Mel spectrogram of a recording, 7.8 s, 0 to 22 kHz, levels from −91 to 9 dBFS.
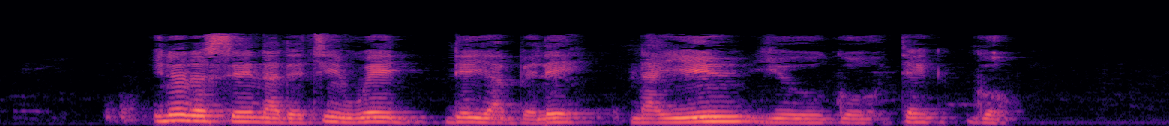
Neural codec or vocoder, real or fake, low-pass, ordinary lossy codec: none; real; 7.2 kHz; AAC, 32 kbps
